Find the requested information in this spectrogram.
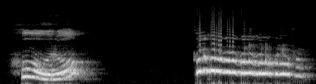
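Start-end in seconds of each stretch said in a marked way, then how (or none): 1.9-3.0 high, loud rattling gobble; turkey gobble. Shown as a demonstration. Teacher showing children the turkey's call, high gobbling. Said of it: "Ahora vamos a hacer los sonidos de estos animales".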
